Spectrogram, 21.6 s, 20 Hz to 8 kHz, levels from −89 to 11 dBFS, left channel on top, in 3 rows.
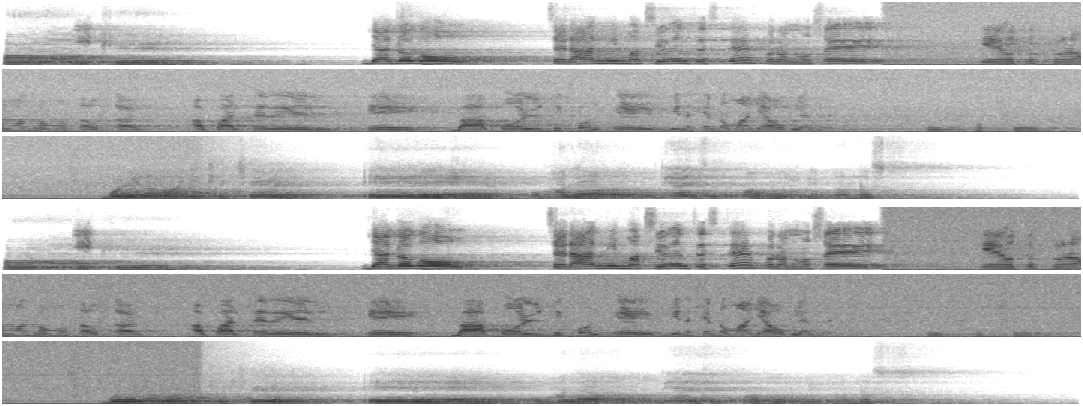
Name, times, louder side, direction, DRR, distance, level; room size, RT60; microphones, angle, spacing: voice 1, 0.0-1.3 2.8-2.9 13.4-14.2 15.0-16.5 16.8-20.3, equal, 75° left, 1 dB, 2.0 m, -21 dB
voice 2, 2.4-3.2 3.7-5.9 6.5-8.2 8.4-12.7, right 4 dB, 40° right, 11 dB, 1.1 m, -22 dB
sound 1, 5.9-15.7, right 3 dB, 80° right, 1.2 m, -28 dB
28.0 x 24.0 x 8.7 m, 2.4 s
head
